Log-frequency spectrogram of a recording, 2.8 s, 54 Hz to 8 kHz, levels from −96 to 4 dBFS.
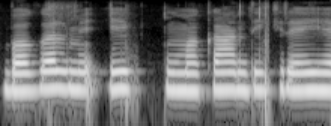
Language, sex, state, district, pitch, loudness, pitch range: Hindi, female, Jharkhand, Palamu, 230 Hz, -14 LUFS, 225-235 Hz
